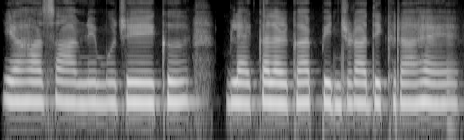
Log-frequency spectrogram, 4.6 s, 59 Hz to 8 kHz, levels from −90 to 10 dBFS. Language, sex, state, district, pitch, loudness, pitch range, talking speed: Hindi, female, Chandigarh, Chandigarh, 220 Hz, -14 LUFS, 220-225 Hz, 140 wpm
